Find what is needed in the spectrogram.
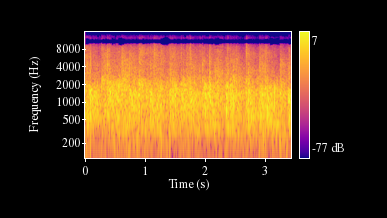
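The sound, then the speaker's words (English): Audience applause breaks out during a church sermon, a steady, dense wash of clapping that holds at a loud, even level for the whole clip with no talk over it. “Give the Lord a hand.”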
